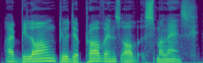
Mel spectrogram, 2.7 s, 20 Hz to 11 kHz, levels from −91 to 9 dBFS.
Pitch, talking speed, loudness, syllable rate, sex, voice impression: 125 Hz, 155 wpm, -16 LUFS, 4.4 syllables/s, male, masculine, slightly old, slightly halting, slightly intellectual, sincere, calm, slightly mature, slightly wild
